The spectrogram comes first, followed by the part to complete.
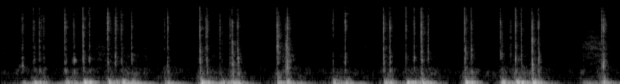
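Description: Typing on a computer keyboard in irregular short bursts with brief pauses between them; each keystroke is a sharp click with a dull low thud.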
